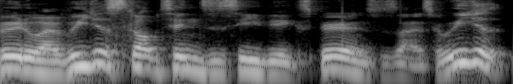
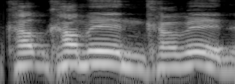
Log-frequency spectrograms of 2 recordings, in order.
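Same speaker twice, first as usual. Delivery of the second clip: higher, louder coaxing call; eager beckoning; 6 semitones higher, 5 dB louder than usual. Retold or imitated. Tout luring two tourists inside, imitated eager beckoning. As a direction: imitate a tout urging them in.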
